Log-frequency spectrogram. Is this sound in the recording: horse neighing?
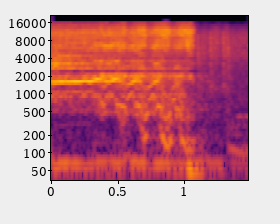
yes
